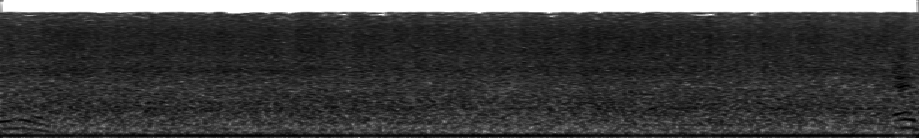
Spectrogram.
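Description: Water cascading in an olive mill washing tank, a loud, dense, unbroken rush of falling water that fills the whole stretch with no audible talk.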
